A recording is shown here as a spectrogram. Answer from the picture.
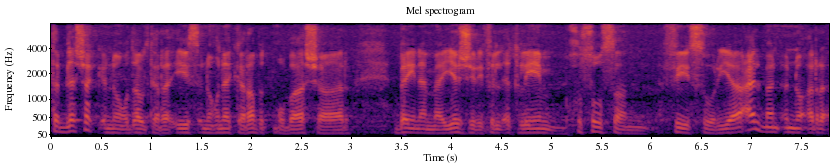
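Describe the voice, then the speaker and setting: A man talks at a moderate pace with a fairly low pitch, a dark, mellow tone and ordinary pitch variation. His loudness stays very even over light background noise. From Lebanon. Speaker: TV interviewer. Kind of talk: political interview. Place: studio. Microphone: lapel.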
